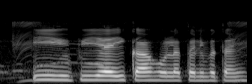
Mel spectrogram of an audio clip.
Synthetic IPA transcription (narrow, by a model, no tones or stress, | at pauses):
iːjuːpiaːikaɦolat̪onĩbət̪aːĩ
